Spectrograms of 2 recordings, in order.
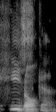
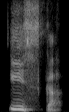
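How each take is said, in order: First: It begins with a harsh throaty consonant. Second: It begins directly with a vowel sound. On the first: The speaker calls it wrong. "No se dice Gisca" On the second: The speaker calls it right. "se dice Isca"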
